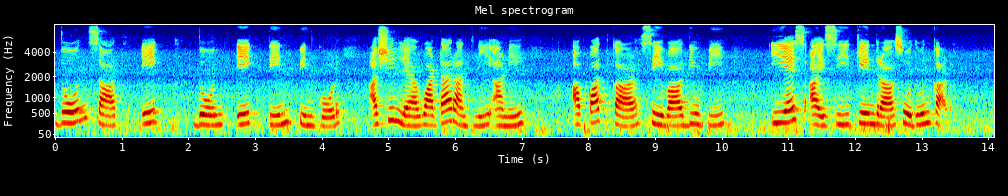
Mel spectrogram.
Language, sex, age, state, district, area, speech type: Goan Konkani, female, 18-30, Goa, Tiswadi, rural, read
